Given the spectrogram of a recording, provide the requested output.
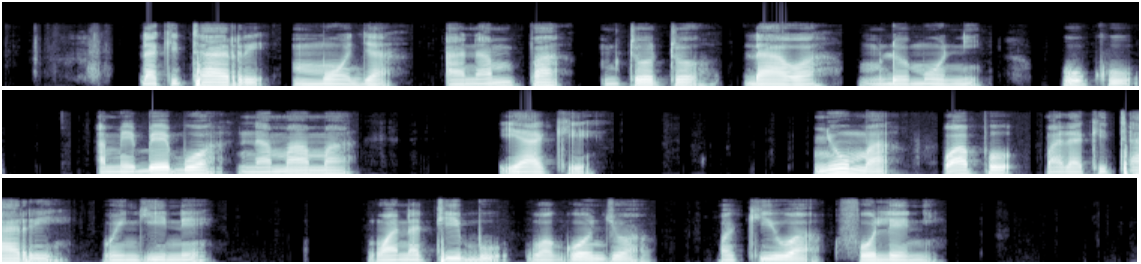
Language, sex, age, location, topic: Swahili, male, 25-35, Mombasa, health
